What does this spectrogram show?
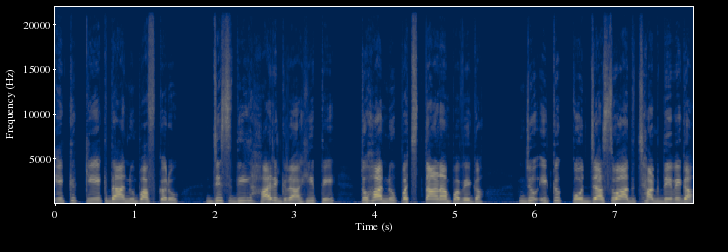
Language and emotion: Punjabi, disgusted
